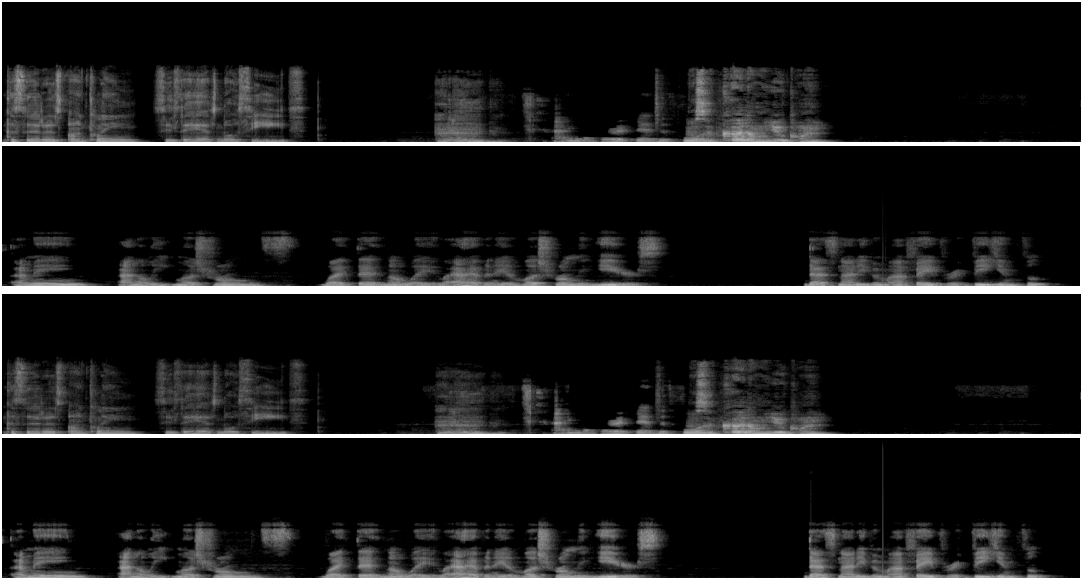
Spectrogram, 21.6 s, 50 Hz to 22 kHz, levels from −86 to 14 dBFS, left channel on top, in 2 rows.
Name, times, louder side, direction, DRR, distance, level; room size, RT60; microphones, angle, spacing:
voice 1, 0.0-3.0, left 3 dB, 35° left, 1.0 m, -33 dB
voice 2, 4.3-5.0 6.8-8.2, left 1 dB, 55° left, 4.2 m, -26 dB
voice 3, 5.2-7.1 10.9-11.6 11.9-13.6 14.0-17.4 18.8-21.1, right 1 dB, 40° right, 1.0 m, -27 dB
9.9 x 8.1 x 2.2 m
head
